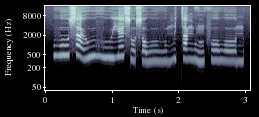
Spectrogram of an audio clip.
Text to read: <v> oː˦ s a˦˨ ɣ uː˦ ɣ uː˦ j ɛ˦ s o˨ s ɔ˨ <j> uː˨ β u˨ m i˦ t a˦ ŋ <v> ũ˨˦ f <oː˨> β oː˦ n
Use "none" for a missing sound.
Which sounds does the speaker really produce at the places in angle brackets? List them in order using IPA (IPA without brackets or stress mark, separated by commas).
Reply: β, w, v, oː˦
